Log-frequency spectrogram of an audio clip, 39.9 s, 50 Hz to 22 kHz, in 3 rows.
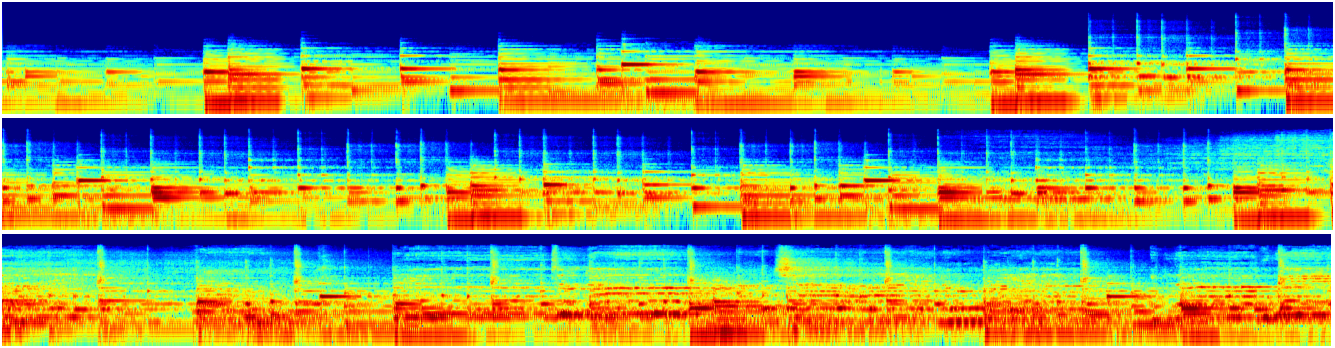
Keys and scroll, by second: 17.7-18.5 Down, 19.8 Down, 19.8 Up, 20.2 Down, 20.3 Down, 25.0 Up, 25.0 ctrl+t, 38.6 Return.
